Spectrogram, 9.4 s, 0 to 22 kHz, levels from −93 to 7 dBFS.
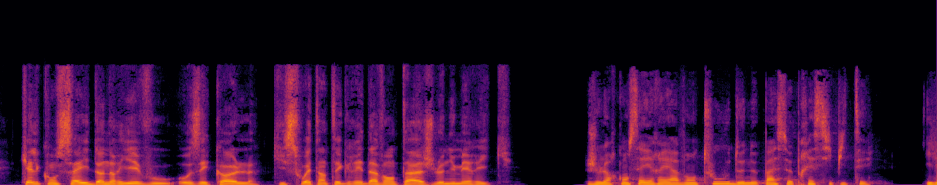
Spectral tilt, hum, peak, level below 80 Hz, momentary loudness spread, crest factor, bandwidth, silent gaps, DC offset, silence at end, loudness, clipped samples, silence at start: -5.5 dB/octave; none; -8 dBFS; -58 dBFS; 9 LU; 16 dB; 14.5 kHz; 5.28-5.70 s; under 0.1%; 0 s; -23 LUFS; under 0.1%; 0.2 s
